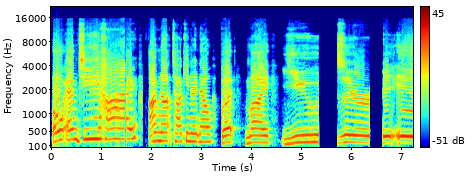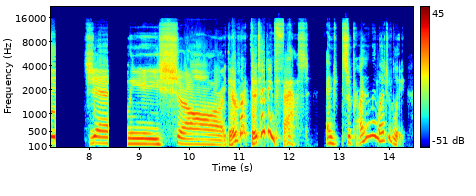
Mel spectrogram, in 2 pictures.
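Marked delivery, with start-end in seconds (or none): 0.0-10.8 very slow, drawn-out, word-by-word delivery. Reading out chat messages from a spouse on stream, imitating Evie. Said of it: "Let me do an impression for you because I'm married to them".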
